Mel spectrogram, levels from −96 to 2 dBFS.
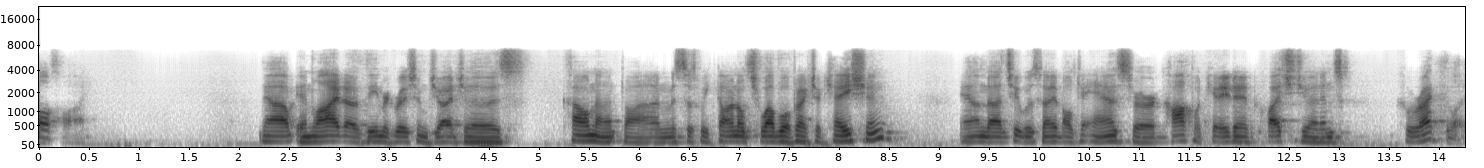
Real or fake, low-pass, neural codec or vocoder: fake; 7.2 kHz; codec, 16 kHz, 0.5 kbps, X-Codec, HuBERT features, trained on general audio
